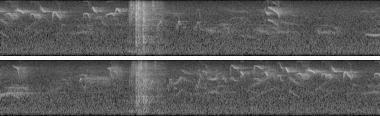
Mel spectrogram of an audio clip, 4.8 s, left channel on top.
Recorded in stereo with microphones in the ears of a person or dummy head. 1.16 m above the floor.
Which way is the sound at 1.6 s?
80° left.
